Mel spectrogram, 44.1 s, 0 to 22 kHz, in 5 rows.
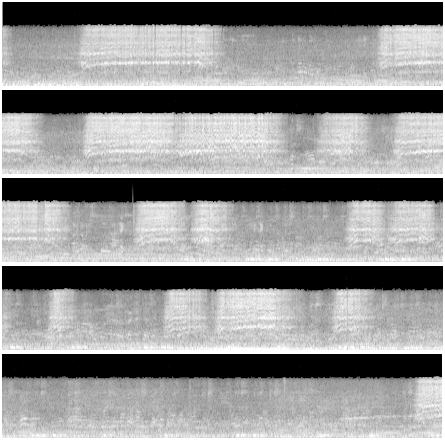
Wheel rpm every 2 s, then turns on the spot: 30, 140, 20, 20, 80, 100, 130, 60, 90, 60, 50, 10, 60, 30, 10, 80, 40, 0, 0, 0, 0, 20.
none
